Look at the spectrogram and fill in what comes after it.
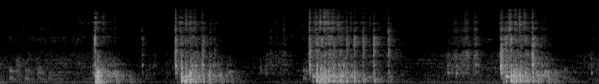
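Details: Stihl 290 chainsaw with a broken starter cord, worn clutch drum and a replaced throttle cable: four sharp rev bursts, each with a harsh metallic rattle from inside the engine, a worn small-end needle bearing on the piston.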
